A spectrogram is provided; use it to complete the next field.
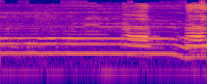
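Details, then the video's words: An Amazon parrot sings along to "I Surrender" by Welshly Arms: a long, steady, voice-like note that wavers and dips in pitch near the end, with faint music in the background. "Watch what this cute bird does when he is told he sings well!!"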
